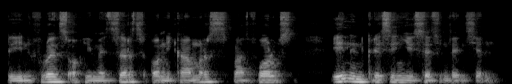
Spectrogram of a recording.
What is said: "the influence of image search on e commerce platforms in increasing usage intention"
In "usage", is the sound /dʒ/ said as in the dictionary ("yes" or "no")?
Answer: no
